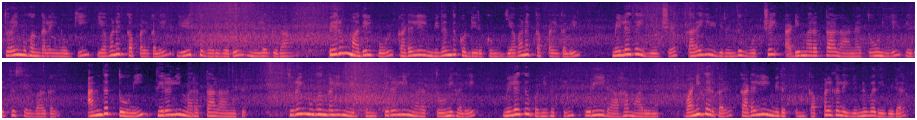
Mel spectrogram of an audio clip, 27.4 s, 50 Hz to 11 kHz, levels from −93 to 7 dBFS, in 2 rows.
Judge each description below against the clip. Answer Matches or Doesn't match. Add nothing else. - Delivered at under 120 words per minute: Matches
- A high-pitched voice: Matches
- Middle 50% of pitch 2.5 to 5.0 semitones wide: Doesn't match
